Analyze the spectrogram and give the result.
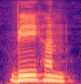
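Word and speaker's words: بہن: And sister is behan. Behan. First say be and then say han. Behan.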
